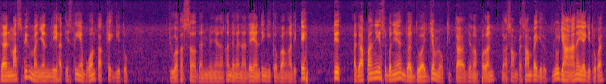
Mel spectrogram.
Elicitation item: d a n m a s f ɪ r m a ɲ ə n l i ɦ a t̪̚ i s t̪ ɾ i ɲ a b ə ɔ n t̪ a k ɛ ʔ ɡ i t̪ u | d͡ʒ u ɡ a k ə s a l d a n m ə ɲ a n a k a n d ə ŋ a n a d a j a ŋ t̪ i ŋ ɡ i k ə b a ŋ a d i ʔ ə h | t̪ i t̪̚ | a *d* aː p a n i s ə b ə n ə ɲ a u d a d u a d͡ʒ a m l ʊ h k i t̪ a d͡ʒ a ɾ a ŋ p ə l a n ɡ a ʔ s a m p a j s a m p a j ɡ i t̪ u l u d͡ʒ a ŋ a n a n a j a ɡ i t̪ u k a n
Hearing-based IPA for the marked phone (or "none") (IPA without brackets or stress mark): d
